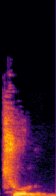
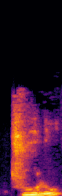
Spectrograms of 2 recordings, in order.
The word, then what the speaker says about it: Cthulhu: De hecho, tanto el nombre Chulu como el nombre Necronomicón son nombres que oyó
